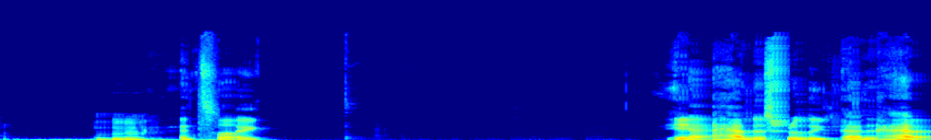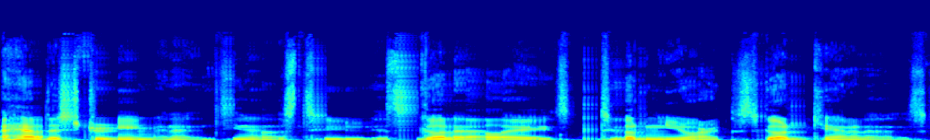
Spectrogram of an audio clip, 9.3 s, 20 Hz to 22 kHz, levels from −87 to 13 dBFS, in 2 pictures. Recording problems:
choppy; very; 22% of the speech affected

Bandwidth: 17 kHz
